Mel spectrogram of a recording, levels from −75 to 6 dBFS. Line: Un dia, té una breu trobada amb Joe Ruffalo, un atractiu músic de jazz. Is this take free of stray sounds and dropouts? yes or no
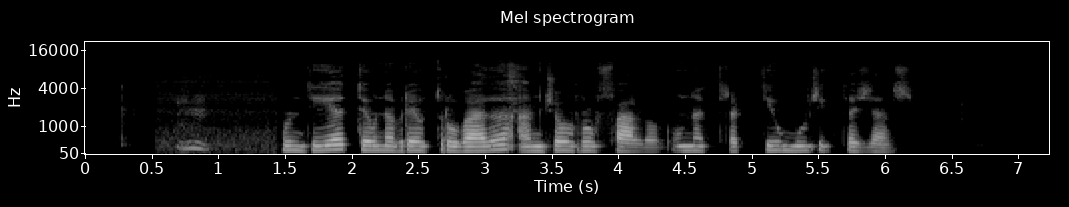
no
